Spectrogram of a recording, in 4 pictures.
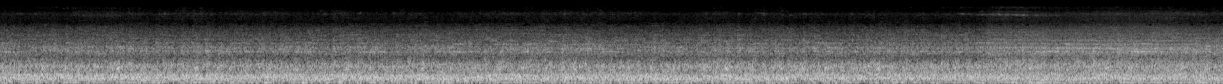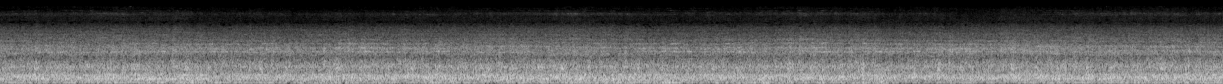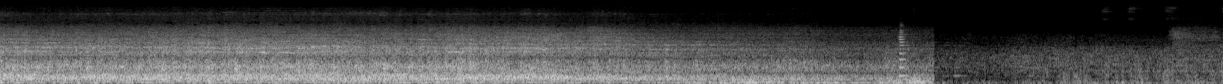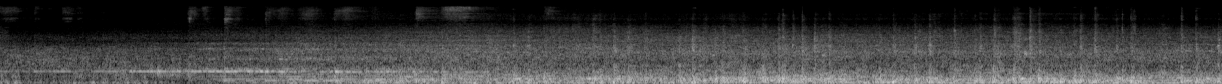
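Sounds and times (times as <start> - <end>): train wheels rumbling on rails: 0.0 - 48.9
wheels clacking over rail joints: 39.1 - 48.9.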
